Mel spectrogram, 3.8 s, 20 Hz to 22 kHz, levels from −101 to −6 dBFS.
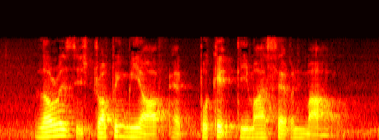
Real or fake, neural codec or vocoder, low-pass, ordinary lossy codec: fake; codec, 16 kHz, 8 kbps, FunCodec, trained on LibriTTS, 25 frames a second; 7.2 kHz; none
